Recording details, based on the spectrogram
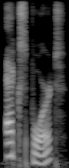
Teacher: with a stress on that first syllable, I'm talking about a noun, a thing.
